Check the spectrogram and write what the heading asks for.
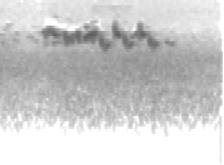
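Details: Brief scratchy common whitethroat phrase: about a second of hurried, wavering high notes rising and dipping, fairly faint over steady background noise.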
